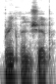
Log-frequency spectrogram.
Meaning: The pursuit of an advantage by appearing to be willing to take a matter to the brink (for example, by risking a dangerous policy) rather than to concede a point
- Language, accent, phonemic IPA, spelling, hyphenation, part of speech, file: English, General American, /ˈbɹɪŋk.mənˌʃɪp/, brinkmanship, brink‧man‧ship, noun, En-us-brinkmanship.ogg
